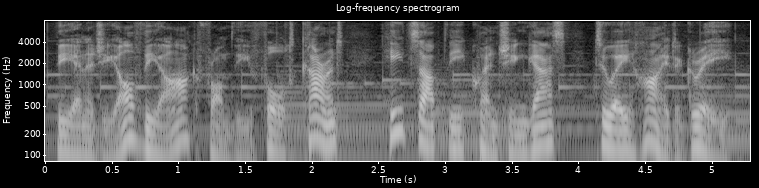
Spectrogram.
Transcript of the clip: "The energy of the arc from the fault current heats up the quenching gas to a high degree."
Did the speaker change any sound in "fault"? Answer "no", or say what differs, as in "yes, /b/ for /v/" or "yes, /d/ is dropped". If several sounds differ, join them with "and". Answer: no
